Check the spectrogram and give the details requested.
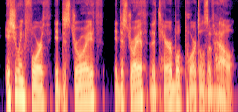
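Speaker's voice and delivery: measured, solemn recitation of verse; dramatic reading of a prophetic poem. Acted. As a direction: read it like an ancient prophecy. Reads the Sibyl's poem aloud.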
